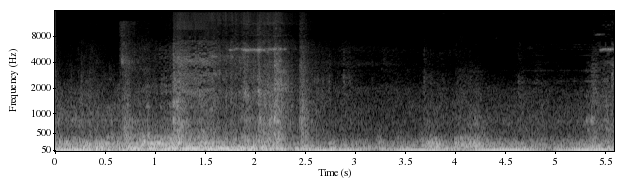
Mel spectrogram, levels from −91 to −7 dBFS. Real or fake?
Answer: real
